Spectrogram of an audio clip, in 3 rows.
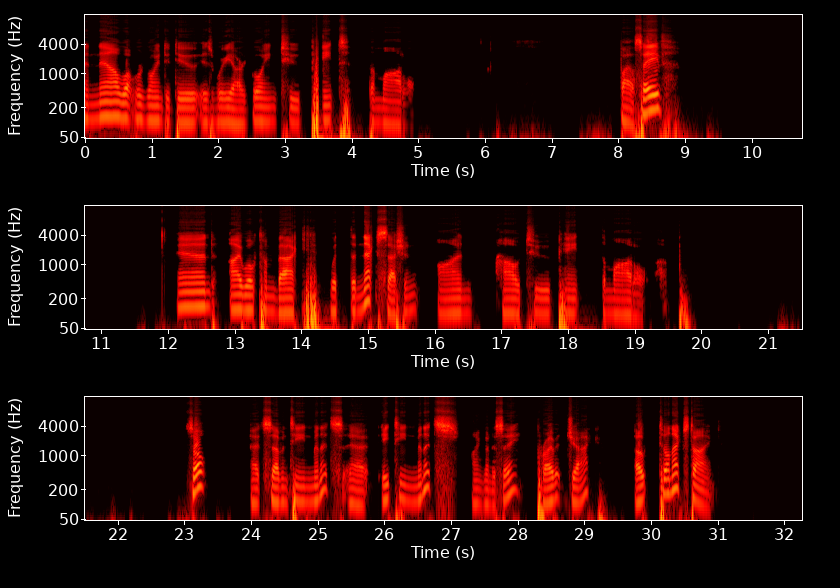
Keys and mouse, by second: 9.0-19.9 drag.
